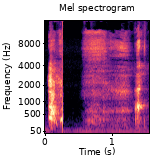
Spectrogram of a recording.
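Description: A short, sharp burst, then a hissing breath and another brief burst, fitting an acted sneeze in a comedy skit.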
